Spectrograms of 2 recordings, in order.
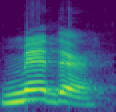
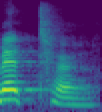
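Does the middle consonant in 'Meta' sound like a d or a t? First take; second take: d; t. First: The middle consonant sounds like a soft d. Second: The middle consonant is a clear t sound. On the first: "แบบ American" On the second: "แบบ British"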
